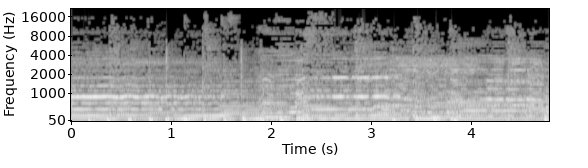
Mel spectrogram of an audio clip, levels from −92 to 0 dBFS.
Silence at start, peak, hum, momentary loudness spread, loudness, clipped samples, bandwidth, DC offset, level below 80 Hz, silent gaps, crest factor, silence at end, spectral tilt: 0 s; 0 dBFS; none; 4 LU; -11 LUFS; under 0.1%; 19.5 kHz; under 0.1%; -22 dBFS; none; 10 dB; 0 s; -5.5 dB/octave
